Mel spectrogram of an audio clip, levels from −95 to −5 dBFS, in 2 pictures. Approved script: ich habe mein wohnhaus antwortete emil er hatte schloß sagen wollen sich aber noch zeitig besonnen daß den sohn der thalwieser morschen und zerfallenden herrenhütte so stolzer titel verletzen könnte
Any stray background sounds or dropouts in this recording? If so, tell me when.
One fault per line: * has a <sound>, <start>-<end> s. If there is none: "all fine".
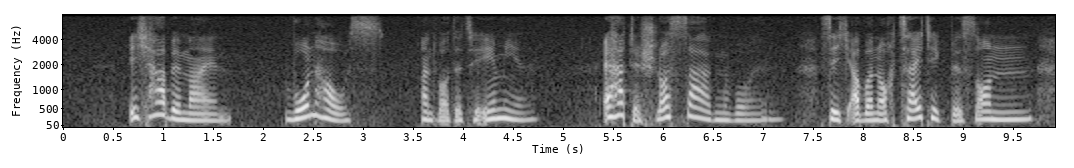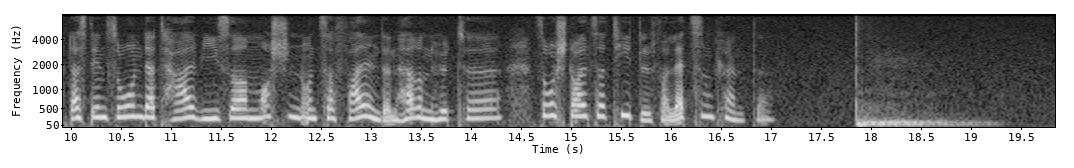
* has a thud, 17.8-19.4 s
